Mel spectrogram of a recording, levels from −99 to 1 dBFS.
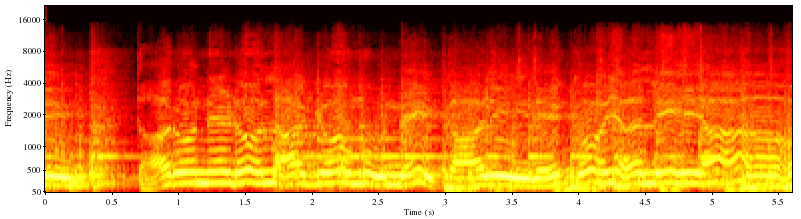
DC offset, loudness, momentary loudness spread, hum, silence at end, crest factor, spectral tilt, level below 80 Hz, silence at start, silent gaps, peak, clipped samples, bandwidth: under 0.1%; -16 LUFS; 4 LU; none; 0 s; 10 dB; -8 dB/octave; -50 dBFS; 0 s; none; -4 dBFS; under 0.1%; 12 kHz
